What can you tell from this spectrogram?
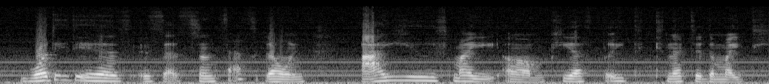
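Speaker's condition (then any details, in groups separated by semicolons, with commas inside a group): Cerebral palsy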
